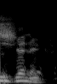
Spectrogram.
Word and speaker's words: eugenics: Eugenics. Eugenics. but I'm watching the show. Eugenics is the word. Eugenics. Don't Eugenics.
